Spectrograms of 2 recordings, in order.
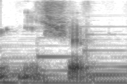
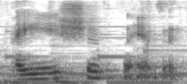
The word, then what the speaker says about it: Aisha Plans: and some days from Asia Aisha plans is how it's pronounced she's having a clearance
